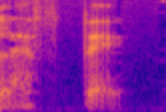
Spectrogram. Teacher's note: in each case, the last phoneme of the first word is light or lost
